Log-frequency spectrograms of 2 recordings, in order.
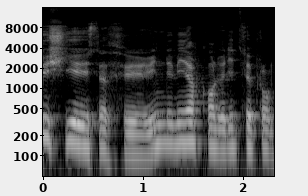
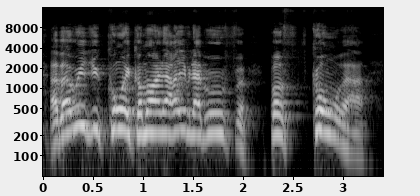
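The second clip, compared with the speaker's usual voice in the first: angry retort; 5 semitones higher, 4 dB louder than usual. Acted. Wife answering angrily.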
